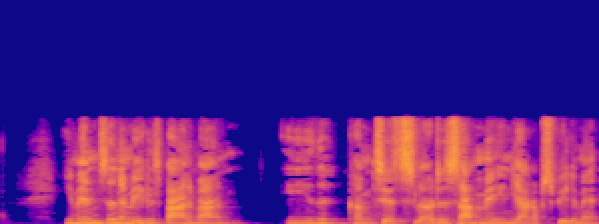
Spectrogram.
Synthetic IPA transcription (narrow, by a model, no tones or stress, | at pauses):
imelm̩t͡sʰið̞̰ˠnæmeɡ̥l̩sb̥ɑ̈ːnəb̥ɑ̰̈ːn | iːðˠəkʰɒ̽m̰t͡sʰe̝æslɒ̽dəsɑ̈m̰n̩meʔe̝njɑ̈kʰɒ̽b̥sb̥e̝ləmæn̰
